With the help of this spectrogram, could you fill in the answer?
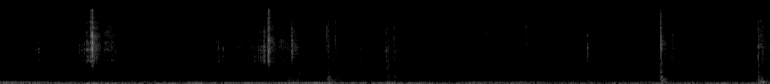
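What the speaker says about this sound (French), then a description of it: "On a un petit rectangle, vous allez le couper. On va couper ça, là." Scissors snip paper into a small rectangle while building a 15x15 photo album structure, with a few sharp separate cuts standing out over a low steady background hum.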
